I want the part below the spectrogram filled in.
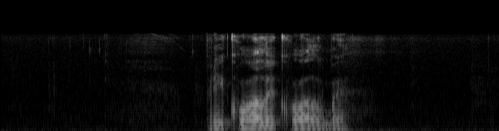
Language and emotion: Russian, neutral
